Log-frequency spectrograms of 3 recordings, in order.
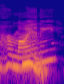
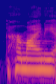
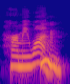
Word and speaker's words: Hermione: Rowling actually addressed that in one of the subsequent books when Hermione actually says how to say her name. But the children in the US just saw it and it was Hermy 1.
